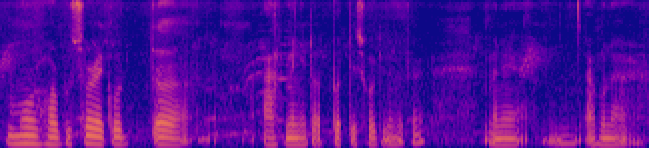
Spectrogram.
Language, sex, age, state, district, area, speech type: Assamese, male, 18-30, Assam, Lakhimpur, rural, spontaneous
